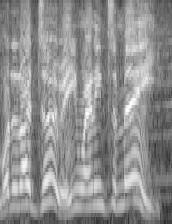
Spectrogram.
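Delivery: high, loud indignant yelp; outraged protest. Real, not acted. Gamer yelling at the rival who rammed him, high and loud. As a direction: cry out at the car that hit you. Racer rammed by another car.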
